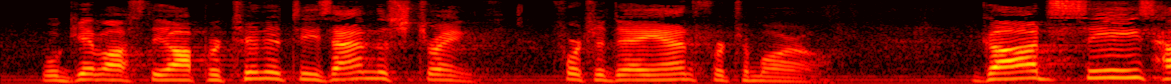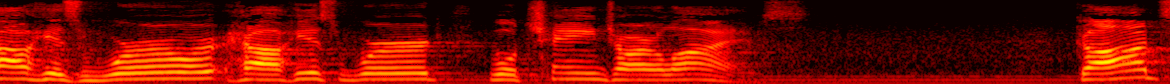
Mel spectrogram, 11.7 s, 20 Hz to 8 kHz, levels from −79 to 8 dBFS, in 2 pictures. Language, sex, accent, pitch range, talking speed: English, male, American, 180-240 Hz, 125 wpm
